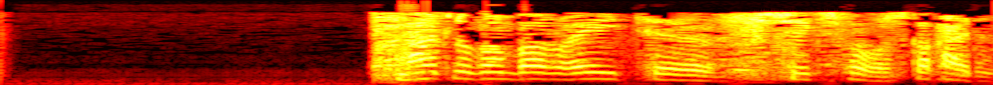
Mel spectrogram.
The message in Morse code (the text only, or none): none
